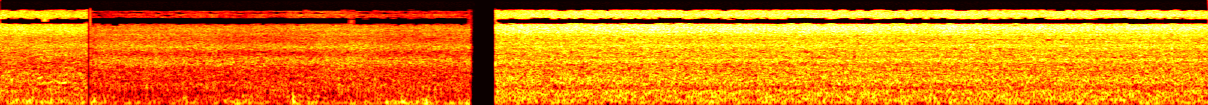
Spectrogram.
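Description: Steady rush of river water over rocks. After a brief dropout about three seconds in, the fuller rush of the Orkhon waterfall pouring into its pool, with wind on the microphone.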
